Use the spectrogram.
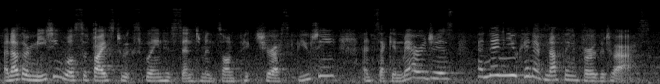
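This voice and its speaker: A woman reading the part of a composed, sensible young gentlewoman with measured, dry teasing in an audiobook. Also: mid-range voice, very animated, background noise, natural voice. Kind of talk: audiobook character dialogue.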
